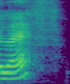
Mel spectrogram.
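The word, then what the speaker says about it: א: Okay, so we've got the silent letters, ayin and the aleph, which are both silent.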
